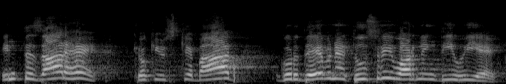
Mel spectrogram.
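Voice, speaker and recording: A man's voice: extremely high pitch, measured pace, a bit bright. A male moderator of a question session who speaks formally and fires off strings of rhetorical questions. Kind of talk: formal announcing.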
